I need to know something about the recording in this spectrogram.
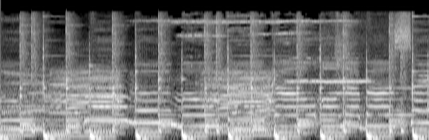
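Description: A cartoon cow mooing twice, each moo rising and then falling in pitch, over upbeat children's music with a steady beat.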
